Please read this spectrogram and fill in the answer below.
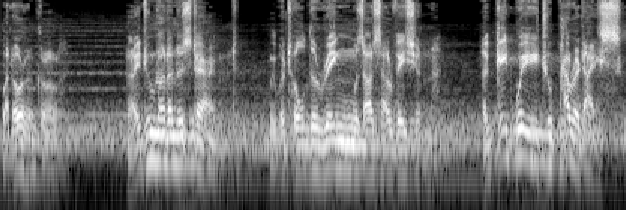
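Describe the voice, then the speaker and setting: Deep, solemn alien commander. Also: male voice, lively intonation, unhurried. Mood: troubled. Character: grave, devout male alien military commander. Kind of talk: video game cutscene acting. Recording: loud music behind the voice.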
